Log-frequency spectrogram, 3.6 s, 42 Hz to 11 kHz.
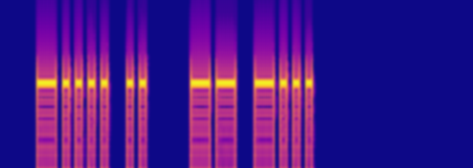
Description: Morse code, heard as a keyed tone, about 25 wpm, 690 Hz. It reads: 6I MB
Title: Winter Field Day Exchanges Encore 25wpm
